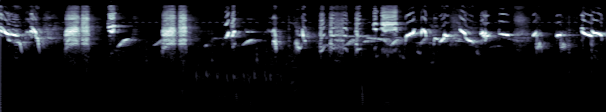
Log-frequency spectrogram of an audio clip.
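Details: Crested shama song used to rile untrained birds, alternating buzzy rasping bursts with quick clear whistles and trills in a lively, continuous run.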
